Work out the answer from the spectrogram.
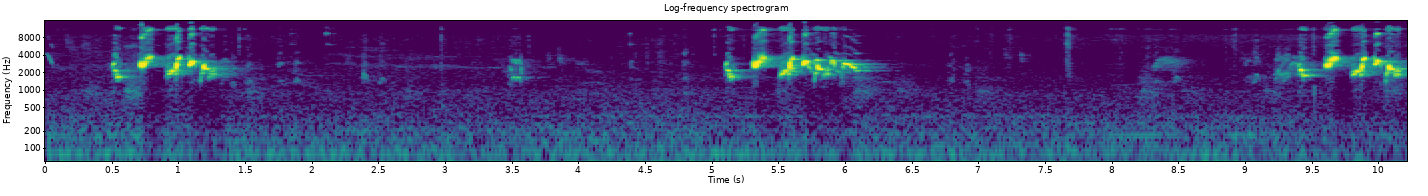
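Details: Red-whiskered bulbul singing training song in the len rik, nap dok, mae bot and lak wai styles. Three short, lively bursts of rolling, chirpy whistles come about every four to five seconds, with quiet gaps between.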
